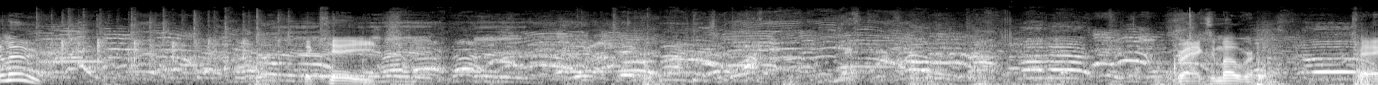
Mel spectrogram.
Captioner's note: crowd chatter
